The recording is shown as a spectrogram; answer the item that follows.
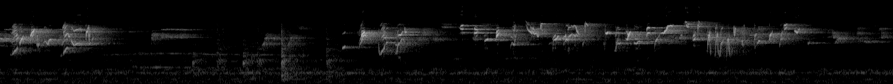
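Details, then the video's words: A young European goldfinch chick sings a strong, fast, tinkling twitter of high, liquid notes and buzzy trills in long runs, with a brief pause, over faint background hum. "غناء فرخ طائر الحسون"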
